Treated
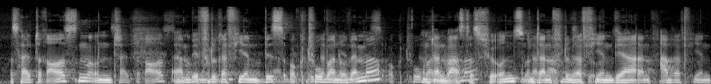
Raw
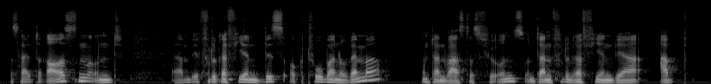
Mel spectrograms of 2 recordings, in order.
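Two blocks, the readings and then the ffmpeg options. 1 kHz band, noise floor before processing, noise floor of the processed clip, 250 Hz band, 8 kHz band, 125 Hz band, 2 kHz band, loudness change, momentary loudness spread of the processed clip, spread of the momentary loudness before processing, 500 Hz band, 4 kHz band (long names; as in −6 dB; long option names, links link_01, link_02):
+19.5 dB, −68 dBFS, −32 dBFS, +21.5 dB, +25.0 dB, +22.0 dB, +22.0 dB, +21.0 dB, 6 LU, 9 LU, +20.5 dB, +23.0 dB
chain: -filter_complex "[0:a]asplit=2[link_01][link_02];[link_02]acompressor=threshold=-40dB:ratio=6,volume=0dB[link_03];[link_01][link_03]amix=inputs=2:normalize=0,asplit=2[link_04][link_05];[link_05]adelay=983,lowpass=frequency=3100:poles=1,volume=-11.5dB,asplit=2[link_06][link_07];[link_07]adelay=983,lowpass=frequency=3100:poles=1,volume=0.16[link_08];[link_04][link_06][link_08]amix=inputs=3:normalize=0,alimiter=level_in=24dB:limit=-1dB:release=50:level=0:latency=1,volume=-1dB"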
